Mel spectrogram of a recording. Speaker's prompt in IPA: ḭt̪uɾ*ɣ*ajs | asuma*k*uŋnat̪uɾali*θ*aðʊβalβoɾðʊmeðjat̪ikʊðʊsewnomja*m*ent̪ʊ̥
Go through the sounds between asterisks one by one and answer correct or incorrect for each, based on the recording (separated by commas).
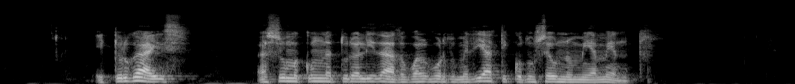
correct, correct, incorrect, correct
